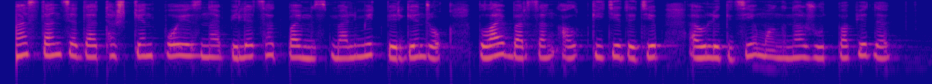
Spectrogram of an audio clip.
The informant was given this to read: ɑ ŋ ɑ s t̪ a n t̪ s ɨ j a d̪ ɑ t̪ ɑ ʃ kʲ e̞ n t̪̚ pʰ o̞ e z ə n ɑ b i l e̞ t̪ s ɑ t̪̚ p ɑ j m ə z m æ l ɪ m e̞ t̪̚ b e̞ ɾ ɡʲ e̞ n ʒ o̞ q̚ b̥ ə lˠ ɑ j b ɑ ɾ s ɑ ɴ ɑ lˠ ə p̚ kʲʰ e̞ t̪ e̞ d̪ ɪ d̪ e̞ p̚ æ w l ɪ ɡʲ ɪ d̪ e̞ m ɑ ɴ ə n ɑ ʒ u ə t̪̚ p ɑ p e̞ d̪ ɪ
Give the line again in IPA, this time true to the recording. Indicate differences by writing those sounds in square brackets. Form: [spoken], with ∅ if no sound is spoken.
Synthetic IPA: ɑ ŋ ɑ s t̪ a n t̪ s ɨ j a d̪ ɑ [t̪ʰ] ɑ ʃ kʲ e̞ n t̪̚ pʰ o̞ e z ə n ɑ b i l e̞ t̪ s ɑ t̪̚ p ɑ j m ə z m æ l ɪ m e̞ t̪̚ b e̞ ɾ ɡʲ e̞ n ʒ o̞ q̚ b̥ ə lˠ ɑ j b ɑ ɾ s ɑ ɴ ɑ lˠ ə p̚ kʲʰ e̞ t̪ e̞ d̪ ɪ d̪ e̞ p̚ æ w l ɪ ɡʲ ɪ d̪ e̞ m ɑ ɴ ə n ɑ ʒ u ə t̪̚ p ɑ p e̞ d̪ ɪ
